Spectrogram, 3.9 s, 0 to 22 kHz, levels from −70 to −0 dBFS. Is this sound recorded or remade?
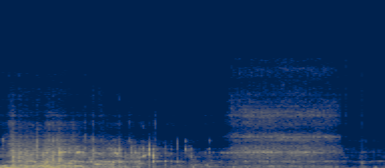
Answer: remade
